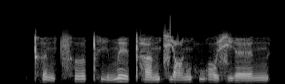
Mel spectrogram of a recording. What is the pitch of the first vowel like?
low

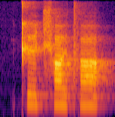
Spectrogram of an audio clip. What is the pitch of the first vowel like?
falling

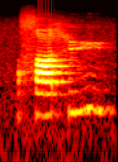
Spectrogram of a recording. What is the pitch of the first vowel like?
low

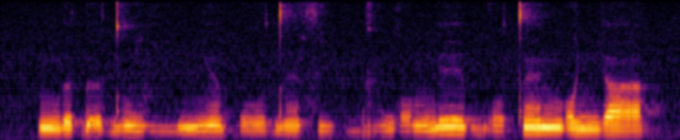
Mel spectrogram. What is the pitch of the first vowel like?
high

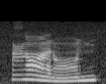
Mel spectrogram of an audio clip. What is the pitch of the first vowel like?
falling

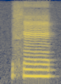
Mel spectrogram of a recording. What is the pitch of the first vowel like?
low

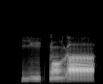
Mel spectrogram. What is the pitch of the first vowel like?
low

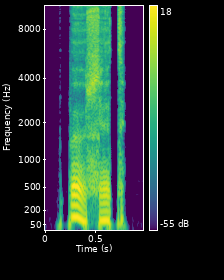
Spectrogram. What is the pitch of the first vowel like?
falling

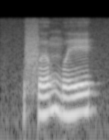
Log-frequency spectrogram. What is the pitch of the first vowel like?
rising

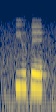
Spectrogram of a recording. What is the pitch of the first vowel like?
low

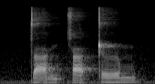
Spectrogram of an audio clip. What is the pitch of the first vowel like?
low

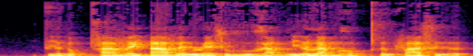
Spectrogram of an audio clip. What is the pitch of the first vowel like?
low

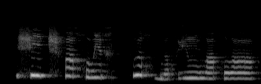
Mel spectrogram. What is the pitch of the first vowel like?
high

